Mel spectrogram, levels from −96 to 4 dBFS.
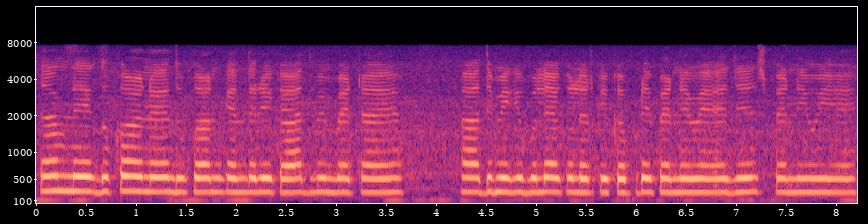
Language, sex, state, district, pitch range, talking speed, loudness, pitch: Hindi, female, Rajasthan, Bikaner, 255-260 Hz, 175 wpm, -12 LUFS, 255 Hz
